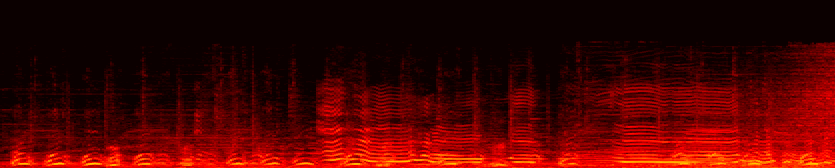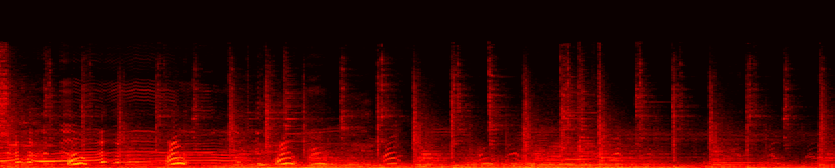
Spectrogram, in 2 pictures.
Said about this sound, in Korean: 동네 개들이 나서 깡패 철거반원들을 향해 격렬하게 짖는다.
